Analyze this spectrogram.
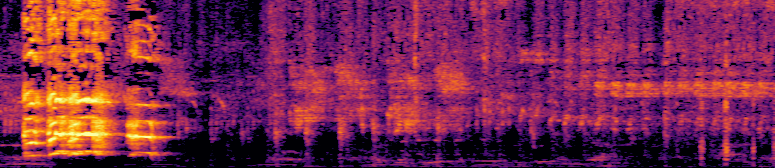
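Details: Crow of a decoy red junglefowl opens the recording: a loud, raucous phrase of about a second, then quieter low repeated cooing notes and light background chirps.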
